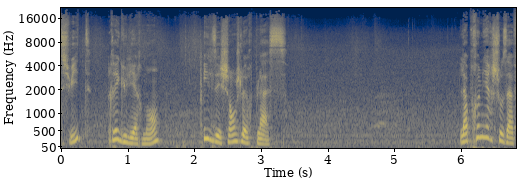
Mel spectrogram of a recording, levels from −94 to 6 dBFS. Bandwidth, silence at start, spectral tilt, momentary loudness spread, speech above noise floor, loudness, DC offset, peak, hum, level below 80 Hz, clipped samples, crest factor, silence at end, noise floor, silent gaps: over 20 kHz; 0 s; -3.5 dB/octave; 24 LU; 22 dB; -17 LUFS; under 0.1%; -2 dBFS; none; -44 dBFS; under 0.1%; 18 dB; 0 s; -38 dBFS; none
